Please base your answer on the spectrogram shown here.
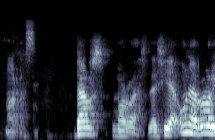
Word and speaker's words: Maurras: Morras, Maurras se escribe, morras.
